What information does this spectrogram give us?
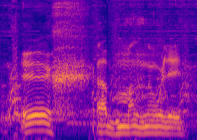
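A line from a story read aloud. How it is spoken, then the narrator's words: Sighing blacksmith. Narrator (Russian): вздохнул кузнец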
